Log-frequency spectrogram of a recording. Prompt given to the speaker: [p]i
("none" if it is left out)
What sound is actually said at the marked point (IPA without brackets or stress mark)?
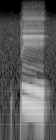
p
